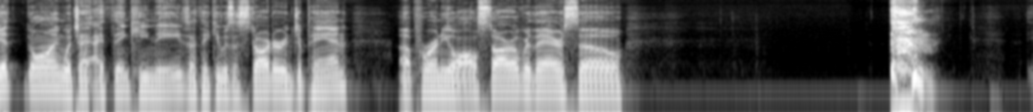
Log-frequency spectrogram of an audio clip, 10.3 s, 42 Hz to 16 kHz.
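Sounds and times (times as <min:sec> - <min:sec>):
speech: 0:00.0 - 0:06.4, 0:09.1 - 0:09.4
person coughing: 0:08.9 - 0:09.5.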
